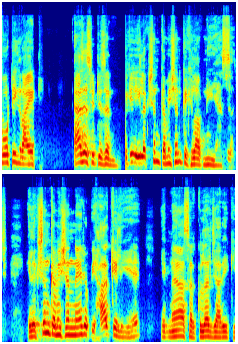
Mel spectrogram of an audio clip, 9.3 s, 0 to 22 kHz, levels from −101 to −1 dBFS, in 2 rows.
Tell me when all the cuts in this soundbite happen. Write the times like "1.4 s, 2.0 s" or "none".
2.5 s

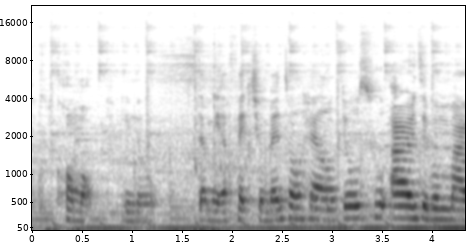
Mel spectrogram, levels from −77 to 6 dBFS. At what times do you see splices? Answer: 3.0 s

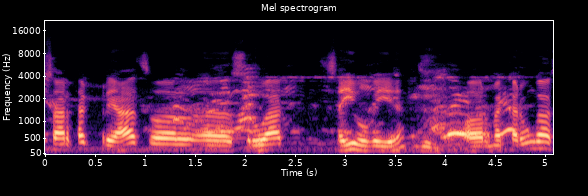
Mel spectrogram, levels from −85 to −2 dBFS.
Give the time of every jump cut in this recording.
none

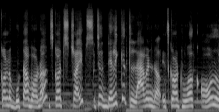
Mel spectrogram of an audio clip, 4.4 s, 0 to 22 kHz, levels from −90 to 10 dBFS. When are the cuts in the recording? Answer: 3.3 s

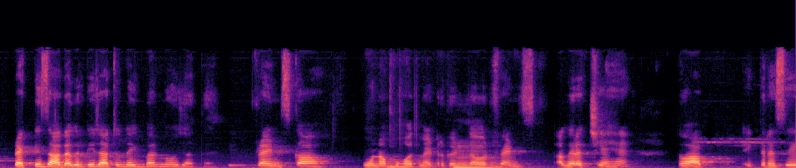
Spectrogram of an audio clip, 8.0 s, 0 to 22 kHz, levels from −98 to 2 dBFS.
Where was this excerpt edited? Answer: 2.4 s

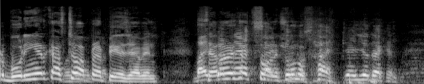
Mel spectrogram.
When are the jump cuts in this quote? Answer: none

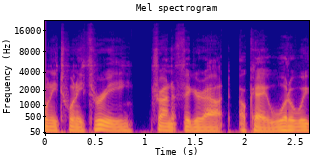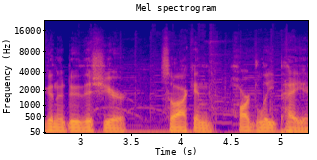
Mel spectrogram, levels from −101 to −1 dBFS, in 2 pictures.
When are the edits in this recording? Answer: none

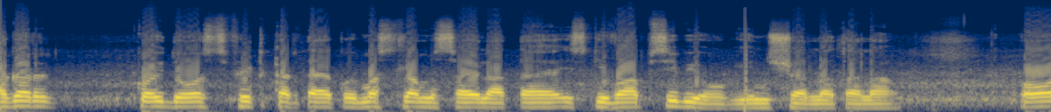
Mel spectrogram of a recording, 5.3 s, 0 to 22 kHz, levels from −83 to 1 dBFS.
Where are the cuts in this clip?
none

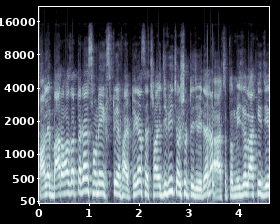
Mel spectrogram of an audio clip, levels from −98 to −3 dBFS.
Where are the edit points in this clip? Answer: 3.4 s

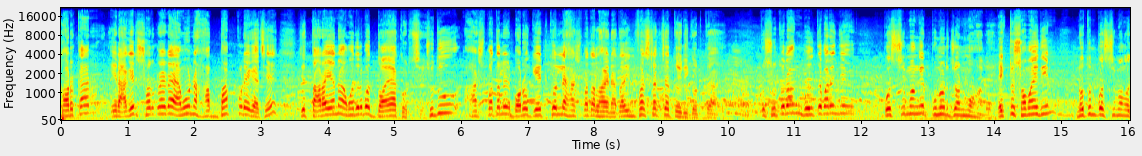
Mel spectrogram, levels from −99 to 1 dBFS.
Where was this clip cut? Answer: 5.4 s, 13.9 s

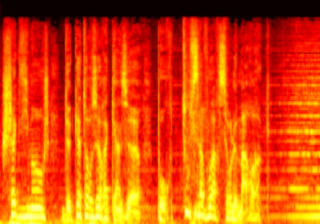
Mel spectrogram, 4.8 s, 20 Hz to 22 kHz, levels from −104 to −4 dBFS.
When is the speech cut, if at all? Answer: 3.8 s

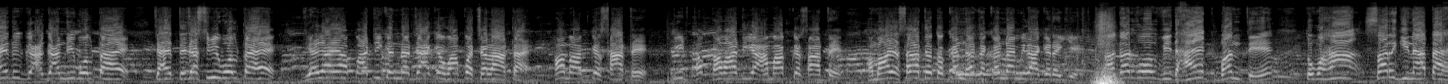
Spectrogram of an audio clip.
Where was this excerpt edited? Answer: 10.9 s

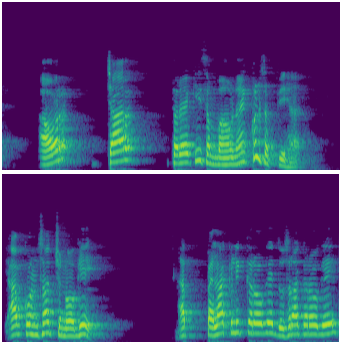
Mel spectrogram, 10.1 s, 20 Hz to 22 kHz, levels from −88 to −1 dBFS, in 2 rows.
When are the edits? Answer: 5.1 s

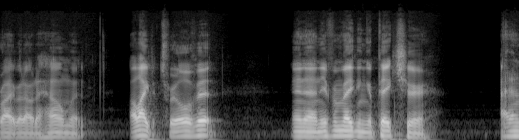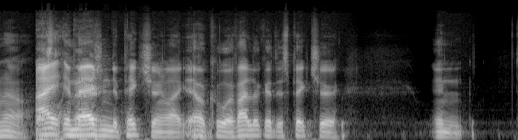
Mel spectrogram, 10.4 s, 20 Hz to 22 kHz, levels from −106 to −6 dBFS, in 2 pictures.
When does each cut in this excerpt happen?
5.5 s

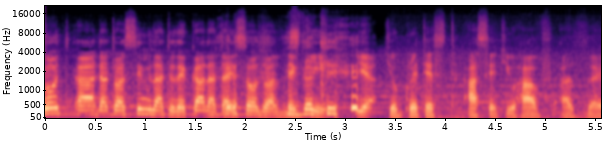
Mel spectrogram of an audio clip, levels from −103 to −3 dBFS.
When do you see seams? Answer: 3.3 s

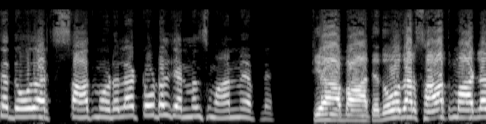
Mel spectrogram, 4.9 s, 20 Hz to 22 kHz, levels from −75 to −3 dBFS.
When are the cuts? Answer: none

